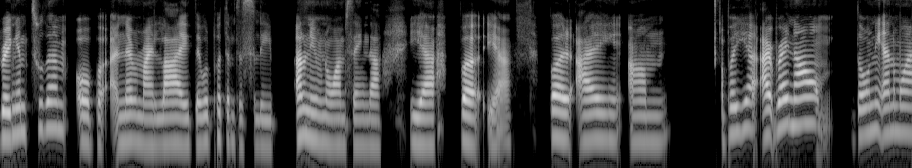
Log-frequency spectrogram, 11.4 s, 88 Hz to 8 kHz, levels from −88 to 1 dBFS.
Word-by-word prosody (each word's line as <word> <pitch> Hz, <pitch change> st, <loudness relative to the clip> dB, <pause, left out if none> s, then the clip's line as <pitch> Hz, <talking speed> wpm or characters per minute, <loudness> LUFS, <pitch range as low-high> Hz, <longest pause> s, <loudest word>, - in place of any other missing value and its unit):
bring 200 Hz, +2 st, +5 dB
'em 225 Hz, 0 st, -3 dB
to 255 Hz, -, -8 dB
them. 255 Hz, -1 st, -3 dB
Oh, 175 Hz, -1 st, +1 dB
but 170 Hz, -, -5 dB
I -, -, +2 dB
never 180 Hz, +1 st, 0 dB
mind 165 Hz, -1 st, +1 dB
lie, 170 Hz, 0 st, +3 dB
they -, -, -3 dB
would 180 Hz, +1 st, -7 dB
put 195 Hz, -1 st, -9 dB
them 180 Hz, -1 st, -10 dB
to 165 Hz, -, -14 dB
sleep. 160 Hz, -1 st, -9 dB, 0.2 s
I -, -, +10 dB
don't 210 Hz, -1 st, -1 dB
even 185 Hz, -2 st, -4 dB
know 170 Hz, -, -5 dB
why 165 Hz, 0 st, +1 dB
I'm 165 Hz, -, -6 dB
saying 165 Hz, 0 st, -8 dB
that. 160 Hz, -1 st, -2 dB, 0.3 s
Yeah, 170 Hz, -1 st, +1 dB, 0.3 s
but 175 Hz, -3 st, +4 dB
Yeah. -, -, -1 dB, 0.5 s
But 195 Hz, -2 st, +4 dB
I, 190 Hz, 0 st, 0 dB
um 180 Hz, +1 st, -5 dB, 0.7 s
but 225 Hz, +1 st, -3 dB
yeah, 255 Hz, +1 st, -1 dB
I 210 Hz, +1 st, +8 dB
right 260 Hz, +5 st, +2 dB
now 285 Hz, +2 st, +4 dB
m -, -, -15 dB, 0.3 s
the 210 Hz, -, -4 dB
only 230 Hz, +3 st, -2 dB
animal 230 Hz, +1 st, +1 dB
I 225 Hz, -, +2 dB
185 Hz, 210 wpm, -23 LUFS, 170-220 Hz, 0.7 s, I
